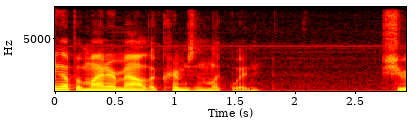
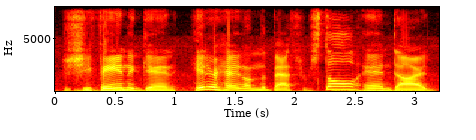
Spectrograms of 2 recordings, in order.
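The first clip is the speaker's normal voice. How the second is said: loud joke narration; 6 semitones higher, 6 dB louder than usual. Pretend. Jokes a fake ending loudly.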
